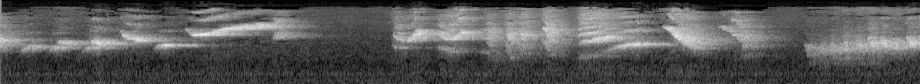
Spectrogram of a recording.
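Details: Asian pied starling song used as a training recording for pet songbirds: varied whistled phrases rising and falling, a harsh burst near the middle, then a broad raspy note to finish.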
